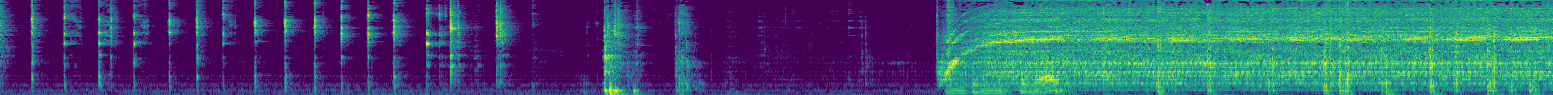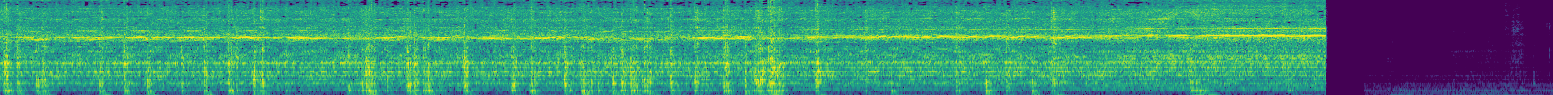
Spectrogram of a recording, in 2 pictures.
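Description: Electric hand mixer beating mashed banana into a butter and egg mixture in a stainless steel bowl: it starts about nine seconds in, quickly comes up to speed, runs steadily with a constant high whine for about twenty seconds, and cuts off suddenly near the end. Before it, a quick, even run of light taps of a utensil against the metal bowl, about four a second, then two louder knocks.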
